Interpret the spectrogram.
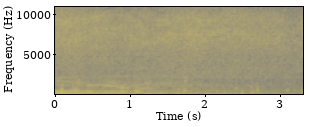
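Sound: garden hose spraying water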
